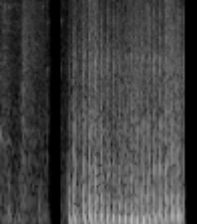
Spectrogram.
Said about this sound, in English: You're just shooting into the sky.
